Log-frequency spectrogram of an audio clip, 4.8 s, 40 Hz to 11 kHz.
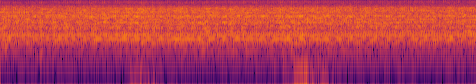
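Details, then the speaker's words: TSL dual SLDB 25 12 V DC dual diaphragm pump, unloaded in a noise test, about 93 dB (drops to about 80 dB under load): a loud, steady high buzz over a constant hum, no surging or rattling, running normally. "Oke kita Nyalakan dari sini nah kelihatan suaranya Le kencang ya tapi kita lihat aja nanti"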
